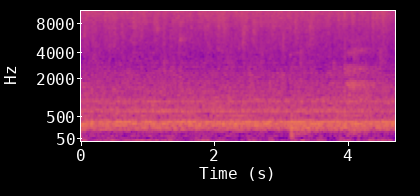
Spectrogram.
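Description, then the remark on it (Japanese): Water runs and splashes steadily, rinsing soap foam away, a continuous rushing wash with no pauses and no voices. “ジャバジャバ、ジャバジャバ、泡をどんどん洗い流して。”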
